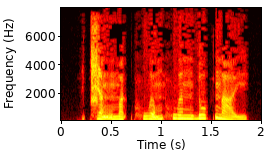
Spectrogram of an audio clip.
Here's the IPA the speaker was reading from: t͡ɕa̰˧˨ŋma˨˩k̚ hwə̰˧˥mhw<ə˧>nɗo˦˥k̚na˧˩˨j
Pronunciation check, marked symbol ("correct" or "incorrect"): correct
